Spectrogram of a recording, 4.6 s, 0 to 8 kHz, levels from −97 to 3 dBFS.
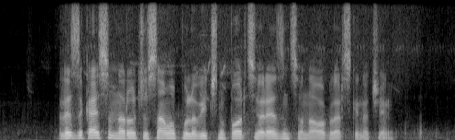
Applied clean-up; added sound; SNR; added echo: neural separator model SepFormer DNS4.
